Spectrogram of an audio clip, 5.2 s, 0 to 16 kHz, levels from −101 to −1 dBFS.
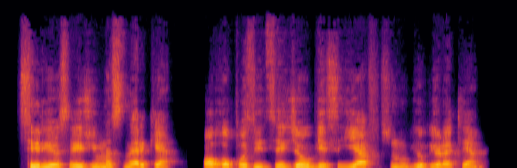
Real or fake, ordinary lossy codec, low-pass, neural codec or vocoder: fake; MP3, 96 kbps; 14.4 kHz; codec, 44.1 kHz, 2.6 kbps, DAC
